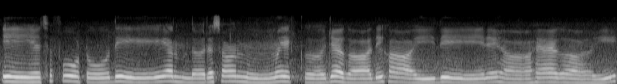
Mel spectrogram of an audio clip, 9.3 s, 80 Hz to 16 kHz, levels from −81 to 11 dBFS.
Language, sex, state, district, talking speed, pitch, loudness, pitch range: Punjabi, male, Punjab, Kapurthala, 80 wpm, 185 Hz, -15 LUFS, 170-205 Hz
